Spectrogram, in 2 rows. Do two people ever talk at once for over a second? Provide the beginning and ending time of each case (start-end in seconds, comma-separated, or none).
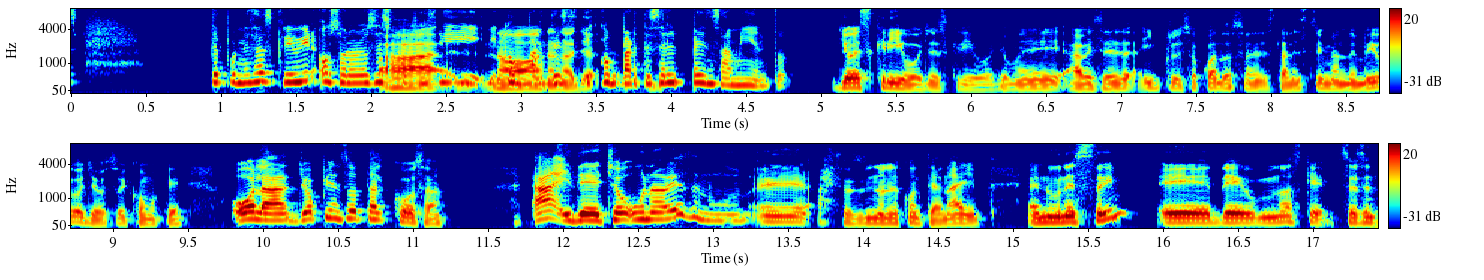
2.1-3.5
